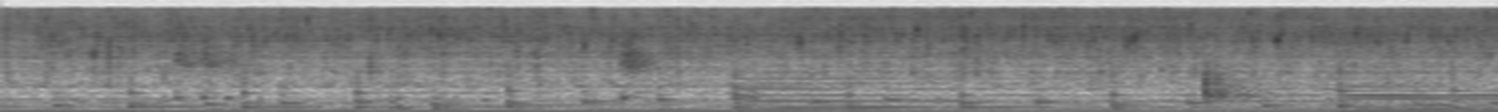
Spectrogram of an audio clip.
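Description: Pork blade steak sizzling faintly in hot olive oil in an Instant Pot on the sauté setting, with quiet background music.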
